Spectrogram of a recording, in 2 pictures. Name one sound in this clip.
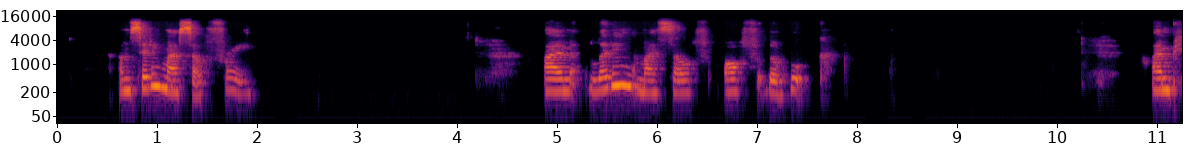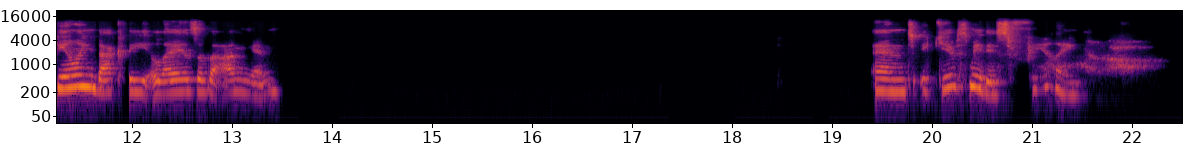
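A woman talks in short bursts, close to the microphone.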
